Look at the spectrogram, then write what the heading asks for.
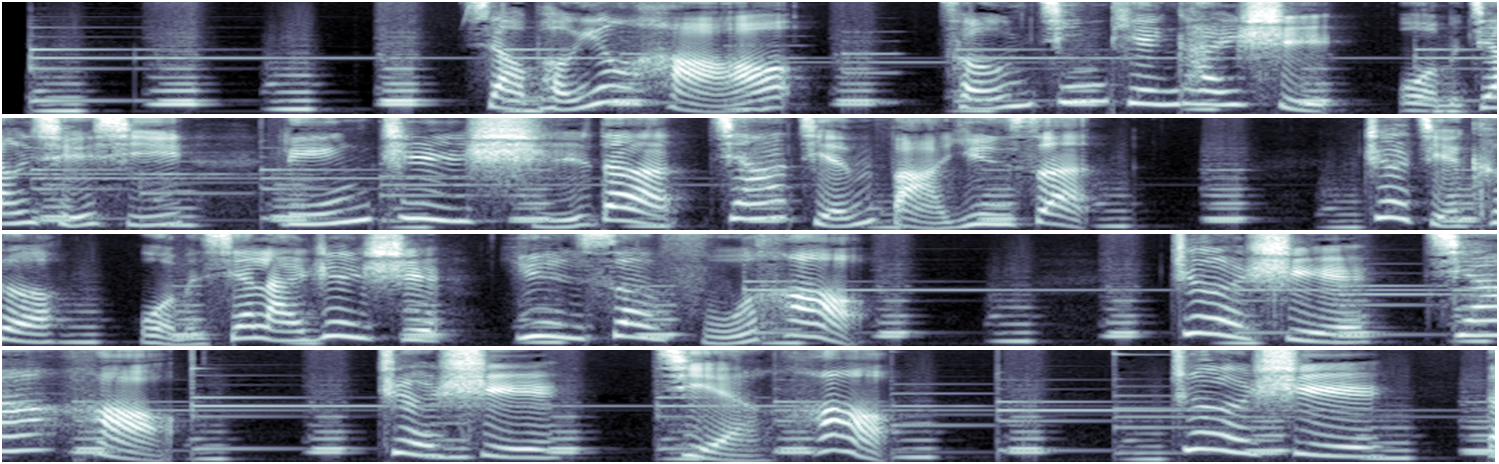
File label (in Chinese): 女 儿童课件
